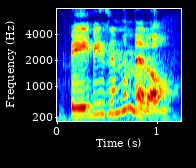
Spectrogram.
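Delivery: ordinary delivery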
